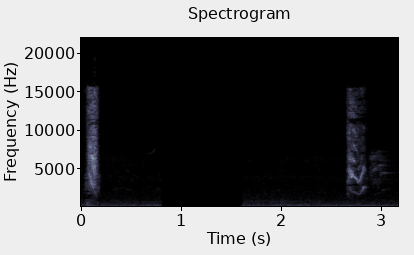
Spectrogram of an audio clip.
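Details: Two brief, high, thin call notes from a female double-collared seedeater (coleiro), about two and a half seconds apart, over faint background hiss; a female call played to stimulate males into singing.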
